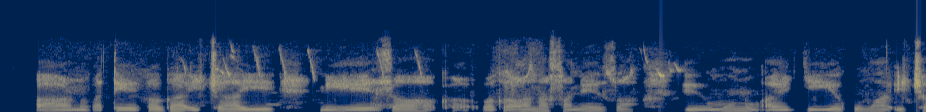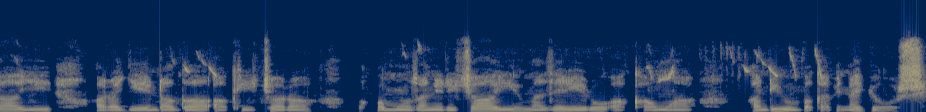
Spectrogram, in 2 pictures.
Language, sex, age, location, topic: Kinyarwanda, female, 18-24, Musanze, finance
